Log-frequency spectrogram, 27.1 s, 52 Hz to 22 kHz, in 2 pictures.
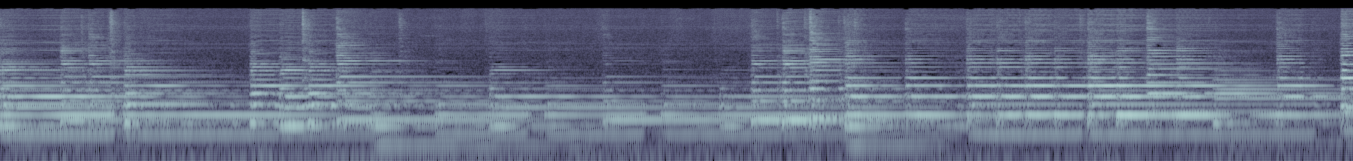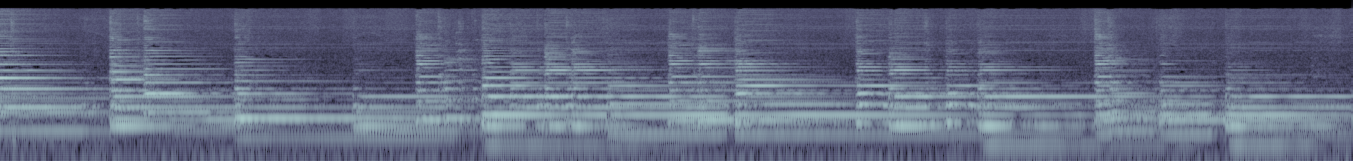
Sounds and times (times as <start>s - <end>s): Acoustic guitar: 0.0s - 27.0s.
